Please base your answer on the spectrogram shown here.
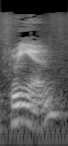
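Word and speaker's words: grian: The other one, the word for sun is green. The sun an green.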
